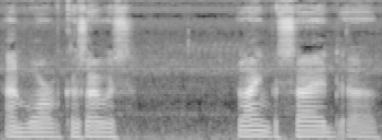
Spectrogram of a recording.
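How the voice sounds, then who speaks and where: An older man with a phlegmy throat at an outdoor campsite, giving short, easygoing replies and clearing his throat often. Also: mid-range voice, flat delivery, takes it slowly, slight background noise. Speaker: camping vlog co-host. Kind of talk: casual chat.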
